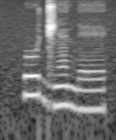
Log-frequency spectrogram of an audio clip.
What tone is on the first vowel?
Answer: high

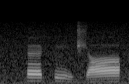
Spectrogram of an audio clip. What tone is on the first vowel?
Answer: high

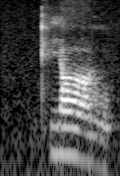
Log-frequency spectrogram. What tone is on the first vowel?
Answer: falling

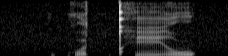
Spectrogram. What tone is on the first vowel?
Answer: rising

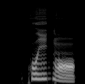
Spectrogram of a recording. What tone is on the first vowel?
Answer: high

